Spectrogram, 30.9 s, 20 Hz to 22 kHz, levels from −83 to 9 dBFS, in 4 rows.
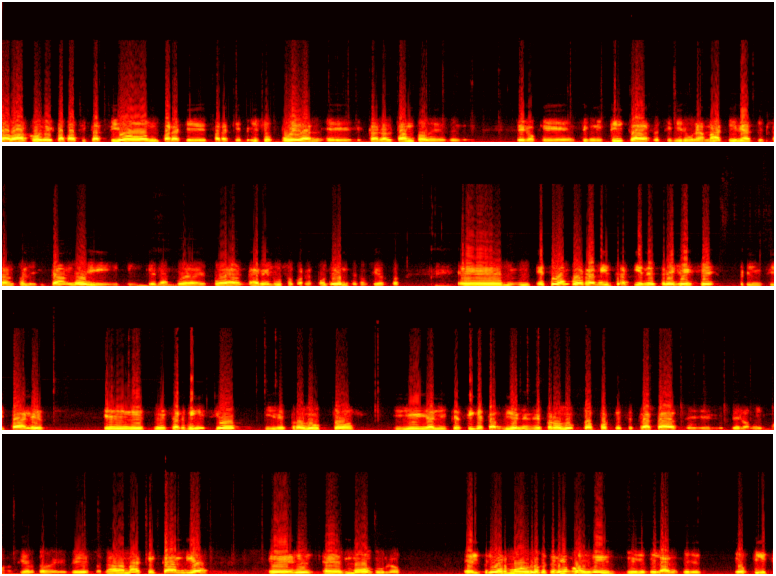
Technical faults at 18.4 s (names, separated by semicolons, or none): none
